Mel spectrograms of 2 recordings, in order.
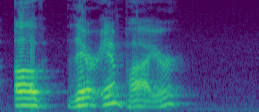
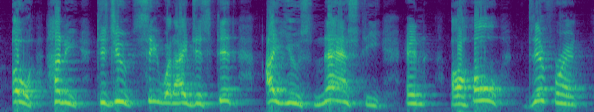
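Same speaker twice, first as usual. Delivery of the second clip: higher, hammed-up sugary husband voice; mock sweet husband; 5 semitones higher, 3 dB louder than usual. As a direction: gush it like a smitten husband, half mocking. Mocking husband to princess wife.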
